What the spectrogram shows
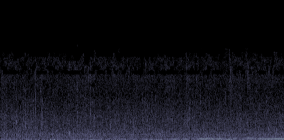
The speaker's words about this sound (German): Du merkst, wie es beginnt aufzuziehen und wie es anfängt zu regnen. Und du siehst, wie der Regen anfängt, die Wäsche zu reinigen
